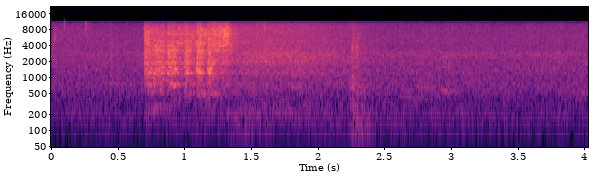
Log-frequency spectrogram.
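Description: A car engine starting: a short loud burst about a second in, then quieter running, with a brief thump a little after two seconds.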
